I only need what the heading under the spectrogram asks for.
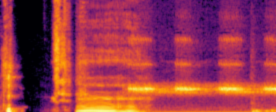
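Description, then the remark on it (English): A cricket chirping sound effect: a steady, high-pitched trill rings out clearly for a couple of seconds, following a brief burst of noise and a low tonal sound at the start. “Hey, I think you need to bring back that cricket sound effect.”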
